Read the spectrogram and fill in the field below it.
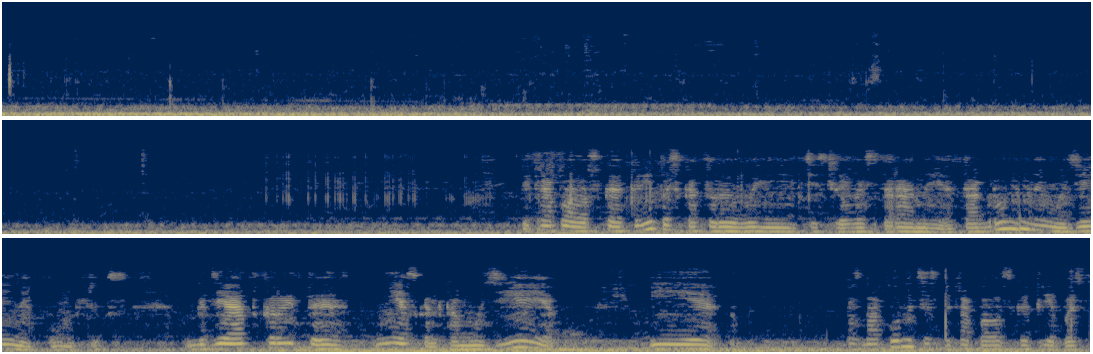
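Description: A vehicle engine rumbles low and steady from inside the vehicle.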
